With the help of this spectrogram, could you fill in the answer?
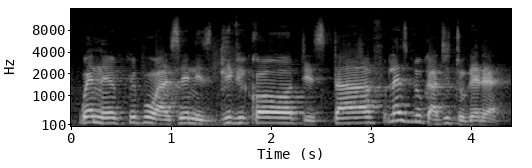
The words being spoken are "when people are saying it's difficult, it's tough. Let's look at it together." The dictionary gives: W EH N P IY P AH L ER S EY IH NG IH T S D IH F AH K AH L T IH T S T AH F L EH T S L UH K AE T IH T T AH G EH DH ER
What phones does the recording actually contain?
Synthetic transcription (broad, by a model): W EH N P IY P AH W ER S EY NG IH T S D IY F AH K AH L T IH S T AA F L EH T S L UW K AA T IH T T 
